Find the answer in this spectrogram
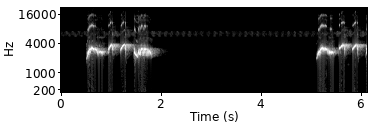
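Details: Orange-headed thrush as a tutor song for teaching other birds: short bursts of four or five loud, clear warbled notes, a three-second pause, then the phrase again, with a faint continuous high ticking throughout.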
